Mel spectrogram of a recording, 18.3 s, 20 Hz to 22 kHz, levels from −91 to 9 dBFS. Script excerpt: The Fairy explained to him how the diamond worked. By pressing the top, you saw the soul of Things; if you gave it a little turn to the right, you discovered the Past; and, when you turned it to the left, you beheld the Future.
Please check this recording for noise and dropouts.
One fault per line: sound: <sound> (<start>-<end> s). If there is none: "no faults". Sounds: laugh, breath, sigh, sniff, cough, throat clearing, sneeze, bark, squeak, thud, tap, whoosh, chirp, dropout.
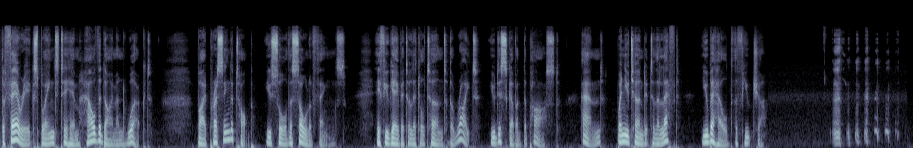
sound: laugh (16.5-18.0 s)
